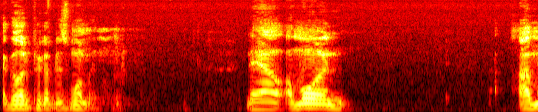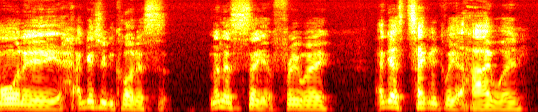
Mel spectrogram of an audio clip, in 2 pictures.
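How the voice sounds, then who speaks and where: A deep-voiced man in his thirties telling a casual storytime to his viewers, rambling and restarting his phrases as he goes. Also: normal speed, long pauses. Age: 30s. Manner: laid-back, rambling, repeats and restarts phrases. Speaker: vlogger and rideshare driver.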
